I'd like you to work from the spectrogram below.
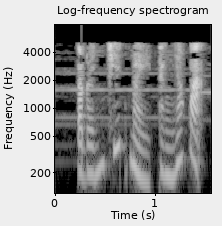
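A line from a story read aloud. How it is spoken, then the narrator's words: Furious blacksmith's shout. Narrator (Vietnamese): Đồng thợ rèn đùng đùng nổi giận quát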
